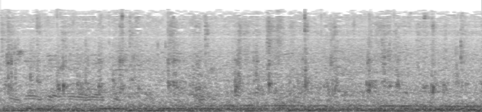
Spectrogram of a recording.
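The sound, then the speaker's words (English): Horse hooves clip-clop on pavement in a steady rhythm of sharp knocks, over a constant rumble of street noise with faint voices in the background. “Like, what are you gonna do with your horse?”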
